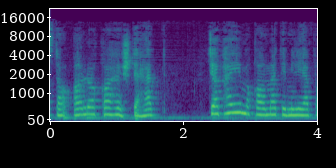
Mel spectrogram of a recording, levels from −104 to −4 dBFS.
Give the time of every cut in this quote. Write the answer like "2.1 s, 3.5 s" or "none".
none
